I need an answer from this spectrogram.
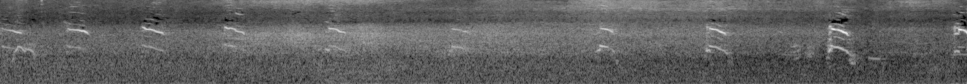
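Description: A bird calling over and over with short chirps that fall in pitch, a little more than one a second, over steady outdoor background noise.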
